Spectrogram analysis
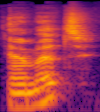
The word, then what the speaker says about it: Emet: the word truth there is a Hebrew word Emet eme T it's spelled Aleph mem and Tov and it literally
